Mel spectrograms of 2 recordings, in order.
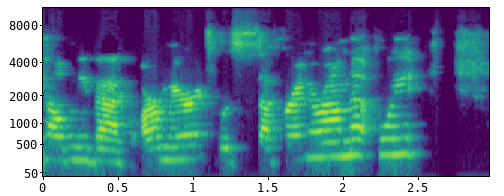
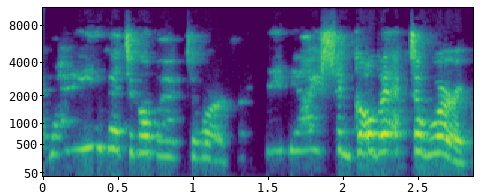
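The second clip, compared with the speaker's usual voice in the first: higher, pointed complaint with an edge; indignant mock outburst; 8 semitones higher than usual. Wife to husband, resenting his return to work, higher and indignant. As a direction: throw it at him like a challenge. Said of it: "I remember getting so mad".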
